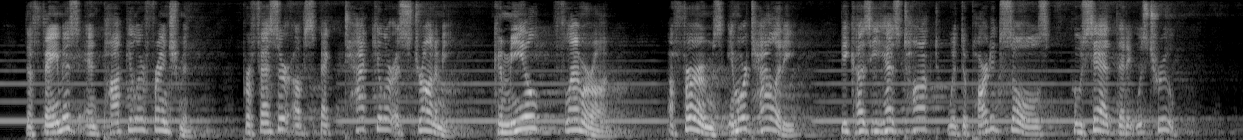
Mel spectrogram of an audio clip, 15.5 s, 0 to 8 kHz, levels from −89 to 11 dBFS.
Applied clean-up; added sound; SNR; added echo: none; Wind instrument, woodwind instrument; 15 dB; reverberation time 1.9 s.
